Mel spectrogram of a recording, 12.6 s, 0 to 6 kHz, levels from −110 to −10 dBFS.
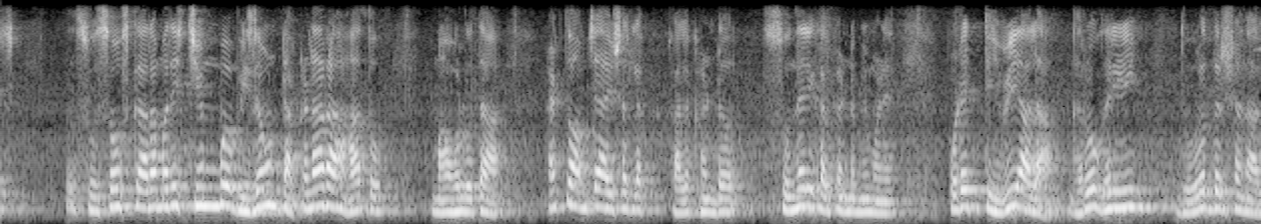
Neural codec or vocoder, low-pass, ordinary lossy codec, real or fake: none; 5.4 kHz; none; real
